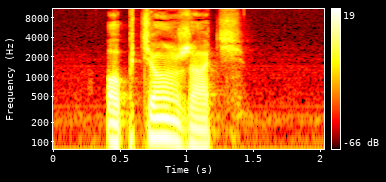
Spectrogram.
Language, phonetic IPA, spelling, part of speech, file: Polish, [ɔpʲˈt͡ɕɔ̃w̃ʒat͡ɕ], obciążać, verb, Pl-obciążać.ogg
